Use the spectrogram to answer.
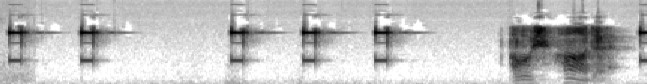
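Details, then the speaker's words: Short two-tone beeps then a brief voice prompt from a Zoll AED Pro defibrillator, its CPR feedback signalling chest compressions of poor depth after metronome-paced CPR. "a metronome beat indicates CPR at the correct speed CPR of poor depth will be indicated by the unit"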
